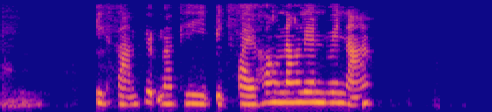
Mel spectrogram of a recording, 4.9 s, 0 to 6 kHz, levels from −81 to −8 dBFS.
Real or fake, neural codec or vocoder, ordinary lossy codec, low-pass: real; none; MP3, 48 kbps; 5.4 kHz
